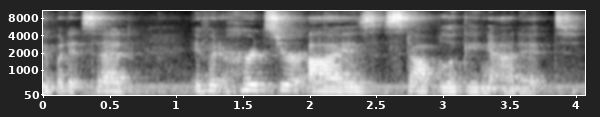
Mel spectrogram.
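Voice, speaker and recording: Monotone, flat intonation at a very slow pace, with noticeable background noise. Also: woman. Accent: American. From New Jersey. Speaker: yoga teacher. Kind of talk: casual video blog talk to camera.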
